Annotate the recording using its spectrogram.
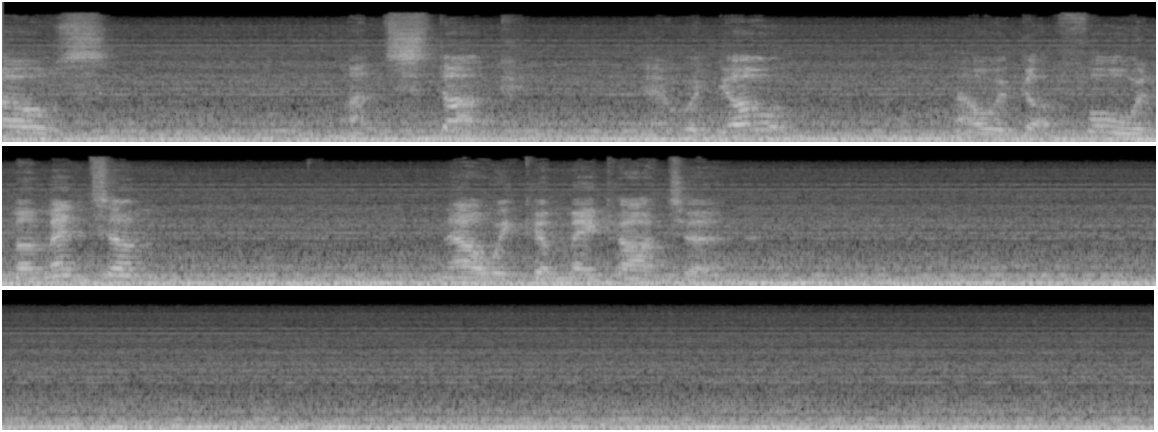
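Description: Jet engines hum low and steady as an airliner taxis.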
